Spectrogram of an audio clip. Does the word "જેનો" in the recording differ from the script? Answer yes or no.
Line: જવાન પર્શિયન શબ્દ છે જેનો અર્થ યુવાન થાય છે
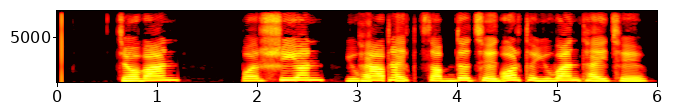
yes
